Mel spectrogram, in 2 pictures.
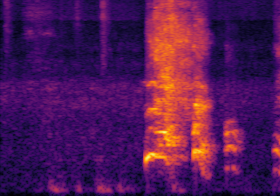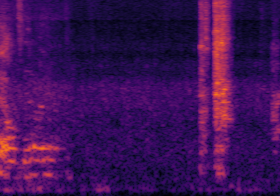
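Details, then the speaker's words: Person relaxing in the backyard announces a sneeze, then a quick inward breath and one loud, bursting sneeze with a few short sounds afterwards; an ordinary single sneeze. "I just couldn't hear that hook there. I'm gonna sneeze."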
